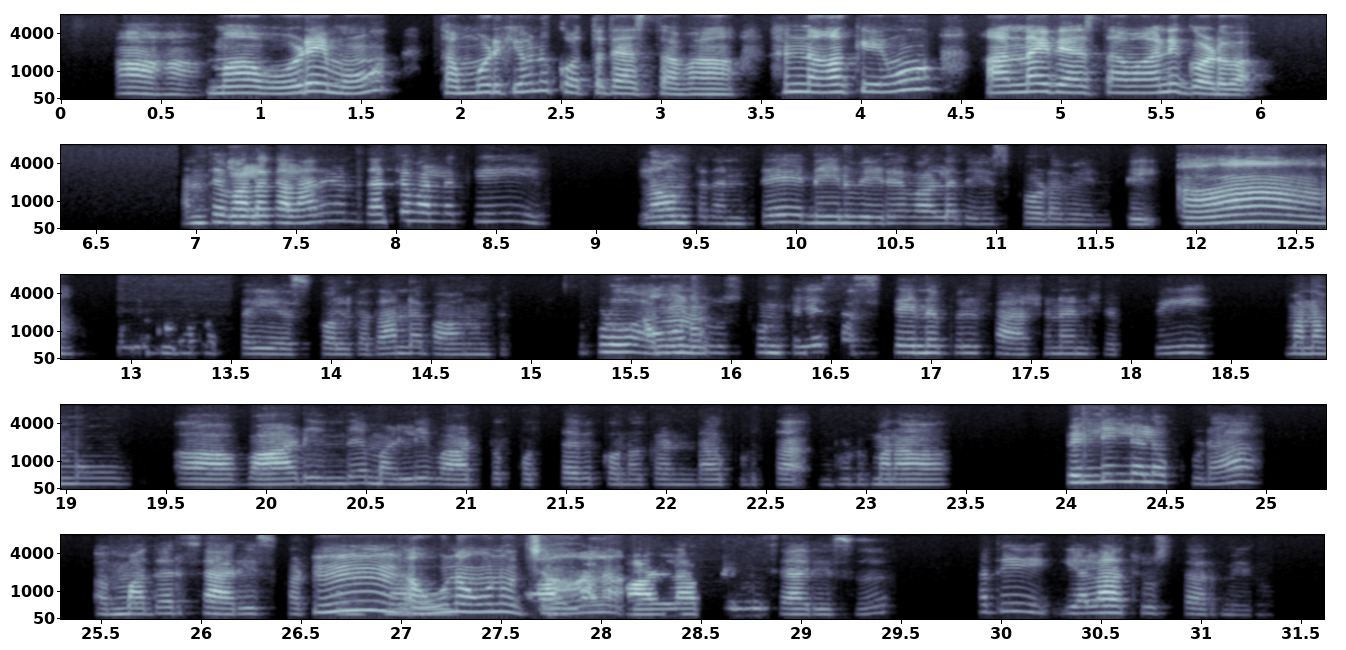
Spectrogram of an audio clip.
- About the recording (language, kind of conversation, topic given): Telugu, podcast, పాత దుస్తులు, వారసత్వ వస్త్రాలు మీకు ఏ అర్థాన్ని ఇస్తాయి?
- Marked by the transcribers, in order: unintelligible speech; in English: "సస్టెయినబుల్ ఫ్యాషన్"; in English: "మదర్ శారీస్"; static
